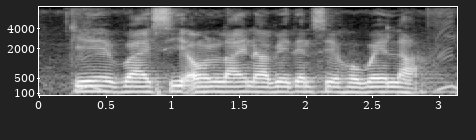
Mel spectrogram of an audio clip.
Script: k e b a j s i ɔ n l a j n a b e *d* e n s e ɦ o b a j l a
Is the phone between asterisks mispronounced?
no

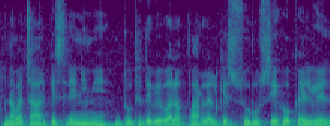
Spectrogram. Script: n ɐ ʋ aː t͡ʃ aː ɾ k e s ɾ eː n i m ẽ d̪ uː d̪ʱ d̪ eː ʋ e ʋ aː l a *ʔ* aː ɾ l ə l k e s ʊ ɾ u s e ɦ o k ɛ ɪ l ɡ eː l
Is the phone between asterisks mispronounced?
yes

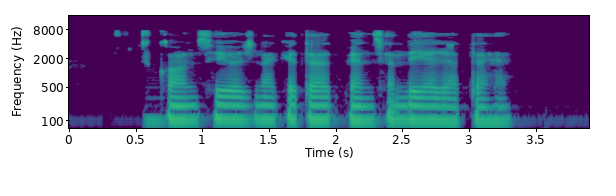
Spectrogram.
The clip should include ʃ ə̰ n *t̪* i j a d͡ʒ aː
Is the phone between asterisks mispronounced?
yes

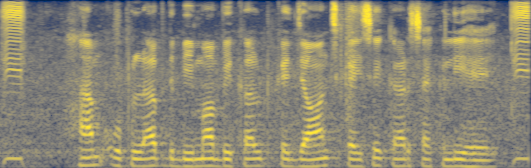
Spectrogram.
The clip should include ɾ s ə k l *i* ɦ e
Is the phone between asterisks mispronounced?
no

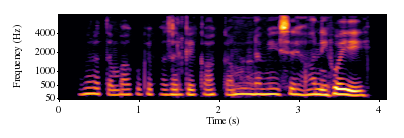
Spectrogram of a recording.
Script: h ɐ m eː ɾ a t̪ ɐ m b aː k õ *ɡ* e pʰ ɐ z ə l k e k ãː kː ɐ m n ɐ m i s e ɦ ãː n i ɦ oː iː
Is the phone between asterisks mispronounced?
yes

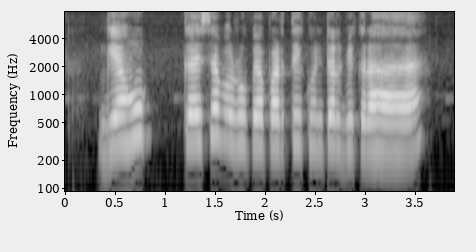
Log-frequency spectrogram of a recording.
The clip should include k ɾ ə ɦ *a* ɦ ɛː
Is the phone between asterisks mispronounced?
no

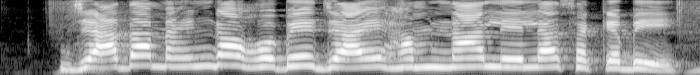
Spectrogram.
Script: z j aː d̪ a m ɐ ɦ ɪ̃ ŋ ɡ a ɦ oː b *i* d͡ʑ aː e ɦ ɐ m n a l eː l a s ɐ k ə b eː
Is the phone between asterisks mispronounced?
yes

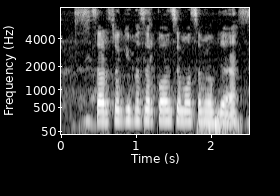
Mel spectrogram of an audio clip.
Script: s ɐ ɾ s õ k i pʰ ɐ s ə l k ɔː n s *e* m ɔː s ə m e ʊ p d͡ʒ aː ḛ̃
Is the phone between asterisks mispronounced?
no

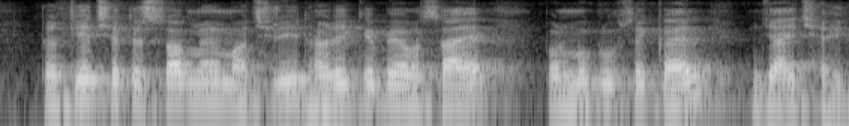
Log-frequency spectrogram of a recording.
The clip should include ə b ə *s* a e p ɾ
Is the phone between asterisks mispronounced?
no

